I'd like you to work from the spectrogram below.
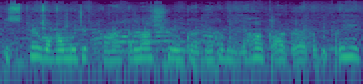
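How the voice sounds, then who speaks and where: A young woman filming a casual family vlog at home, chatting to the camera and switching to a high sing-song voice when she talks to her baby. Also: moderate pace, over a noisy crowd. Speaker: vlogger mother. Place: home indoors.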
